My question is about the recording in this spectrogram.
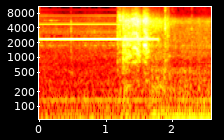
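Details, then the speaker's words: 1991 Toyota LiteAce 4x4 Limited diesel, right-hand drive, started after letting glow plugs warm: brief crank, catches almost at once and settles into a steady, even low rumble with no misfire; normal cold start. "wow right up she sounds good beautiful"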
